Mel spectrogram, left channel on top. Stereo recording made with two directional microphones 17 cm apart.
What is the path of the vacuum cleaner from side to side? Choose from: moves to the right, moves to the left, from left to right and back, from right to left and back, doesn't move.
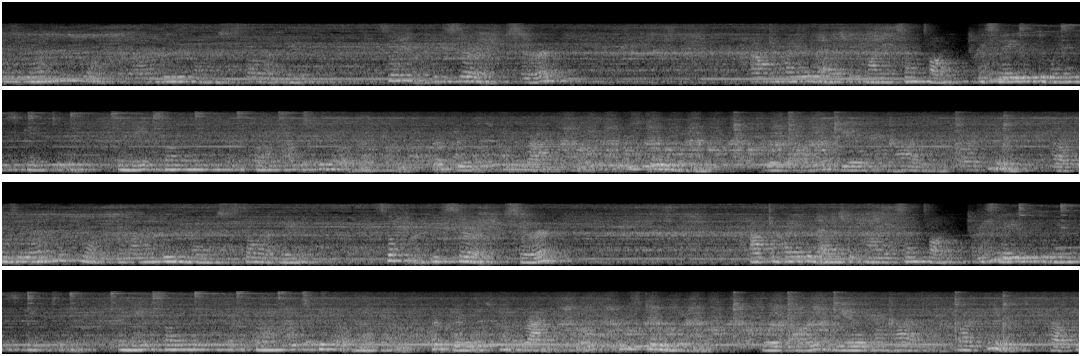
doesn't move.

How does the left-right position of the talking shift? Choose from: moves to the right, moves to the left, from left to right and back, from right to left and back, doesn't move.
from right to left and back.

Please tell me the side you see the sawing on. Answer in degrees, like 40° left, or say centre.
40° right.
